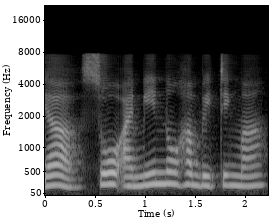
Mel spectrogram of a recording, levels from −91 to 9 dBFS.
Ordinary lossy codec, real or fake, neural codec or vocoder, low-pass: none; fake; codec, 16 kHz, 0.2 kbps, FocalCodec; none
